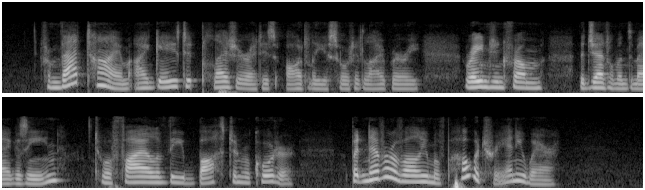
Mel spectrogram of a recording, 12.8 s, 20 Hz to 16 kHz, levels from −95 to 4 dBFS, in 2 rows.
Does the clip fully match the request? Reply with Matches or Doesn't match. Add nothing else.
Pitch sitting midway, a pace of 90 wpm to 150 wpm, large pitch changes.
Matches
